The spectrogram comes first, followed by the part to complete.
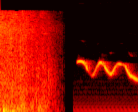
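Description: Cartoon sound effects: the noisy tail of a cartoon explosion fades out over the first second, then a wobbling whistle warbles about three times and slides down in pitch over a low steady drone, a dazed, dizzy-sounding effect.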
